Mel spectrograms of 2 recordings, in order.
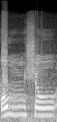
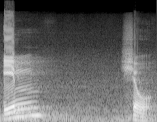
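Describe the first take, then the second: First: The word begins with an 'u' vowel. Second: The word begins with an 'i' vowel. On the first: The speaker calls it wrong. "anggapannya dhammah um show. Nah, itu kurang kurang tepat" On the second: The speaker calls it right. "ya begini"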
